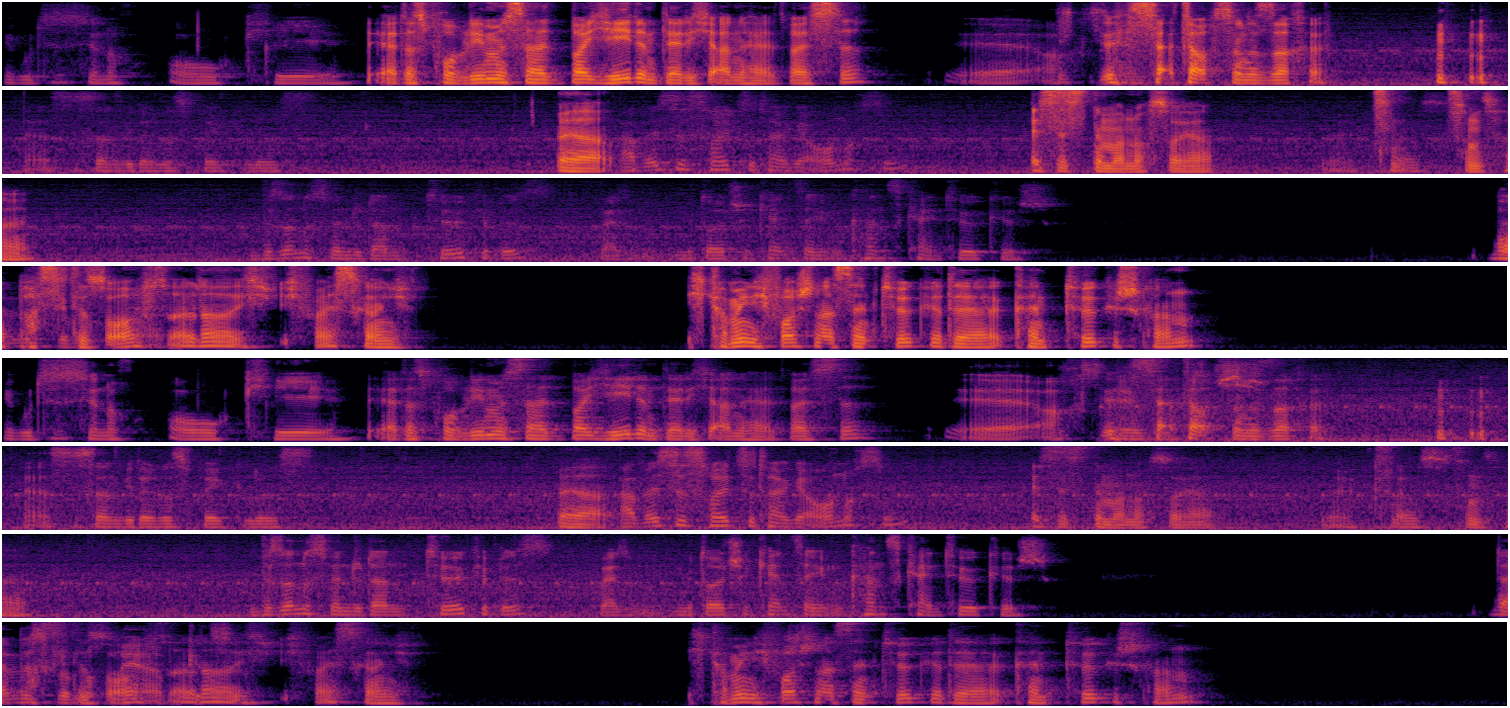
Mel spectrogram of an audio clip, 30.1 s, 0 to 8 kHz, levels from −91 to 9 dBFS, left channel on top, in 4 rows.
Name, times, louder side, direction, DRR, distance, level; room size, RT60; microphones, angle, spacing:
voice 1, 0.0-1.8 2.0-2.1 4.7-6.3 7.6-9.1 10.6-12.1 14.1-14.8 16.3-20.3 22.5-23.9 26.5-26.6, right 6 dB, 60° right, 0.6 m, -40 dB
voice 2, 1.9-4.3 5.5-6.5 7.2-7.5 10.3-10.6 12.7-13.6 14.4-15.2 22.5-24.7 26.0-28.5, left 10 dB, 80° left, 0.3 m, -26 dB
sound 1, 5.5-19.5, right 3 dB, 40° right, 1.2 m, -49 dB
7.9 x 5.1 x 5.7 m
head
